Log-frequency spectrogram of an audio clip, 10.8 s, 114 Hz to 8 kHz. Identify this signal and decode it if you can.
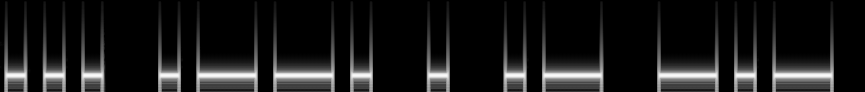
Morse code, heard as a keyed tone, about 5 wpm, 250 Hz. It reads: SPEAK
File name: morse / morse-training-05WPM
